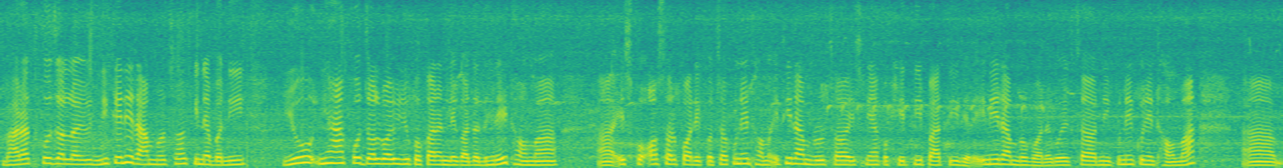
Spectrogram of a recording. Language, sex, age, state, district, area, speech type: Nepali, female, 45-60, West Bengal, Darjeeling, rural, spontaneous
